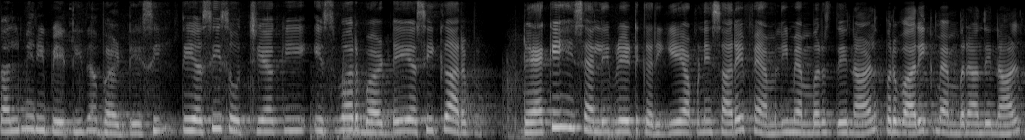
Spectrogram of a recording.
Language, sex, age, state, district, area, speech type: Punjabi, female, 18-30, Punjab, Fatehgarh Sahib, rural, spontaneous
